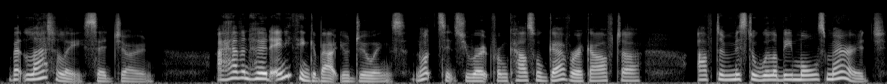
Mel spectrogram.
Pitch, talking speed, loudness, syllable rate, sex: 195 Hz, 150 wpm, -19 LUFS, 5.6 syllables/s, female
